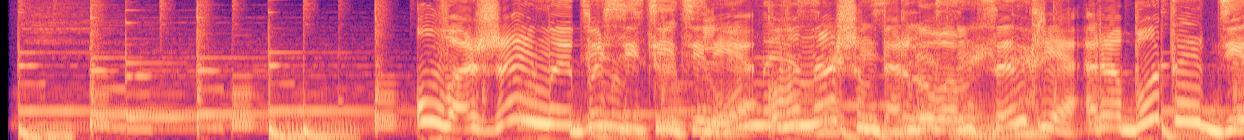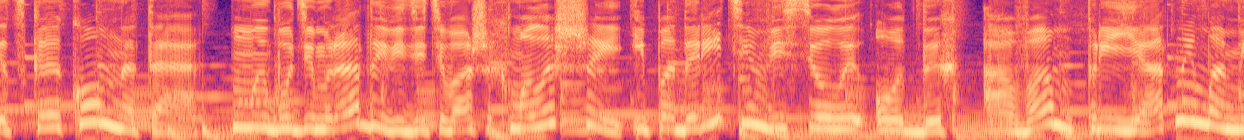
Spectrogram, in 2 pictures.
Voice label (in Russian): Детская комната женский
